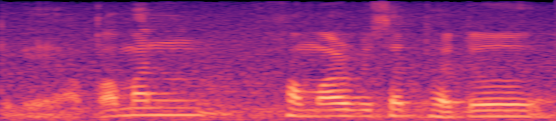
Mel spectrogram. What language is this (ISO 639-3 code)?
asm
